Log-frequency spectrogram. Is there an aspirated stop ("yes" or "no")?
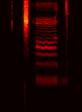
yes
